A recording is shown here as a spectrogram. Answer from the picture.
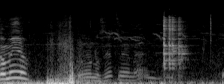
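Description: Stemmed champagne flutes tapped together in a toast: one brief clink near the end, after some talk.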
